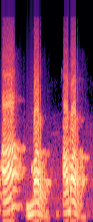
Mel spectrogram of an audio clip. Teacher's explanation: আমার শেষে যে র টা উচ্চারণ হইলো র উচ্চারণটা হচ্ছে একক উচ্চারণ বাংলায় যে একক উচ্চারণটা হয় এটা আরবিতে ওটাকে বলা হয় জজম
